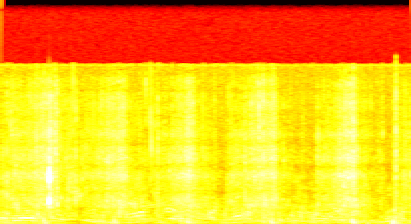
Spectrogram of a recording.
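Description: Several voices talking over one another across the water, unintelligible market chatter from the boats, with a few short knocks and light splashes from wooden paddles.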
